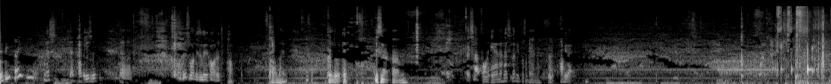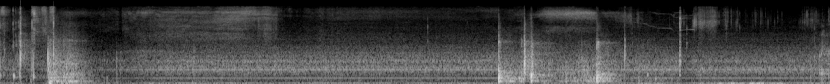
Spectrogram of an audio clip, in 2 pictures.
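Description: A hand ball pump worked with its needle in a basketball's valve, with irregular knocks and rubbing from handling the pump and balls. From about six seconds in a steady hiss with a faint low hum runs under the strokes.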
